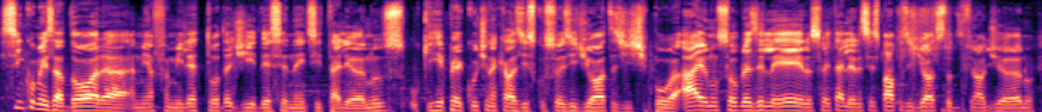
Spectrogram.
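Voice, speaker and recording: A man from Brazil co-hosting a podcast, telling family stories in a casual, warm way with many restarts. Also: mid-range voice, fairly even intonation, brisk, few pauses, a little hiss or hum. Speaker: podcast co-host. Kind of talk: casual chat.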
